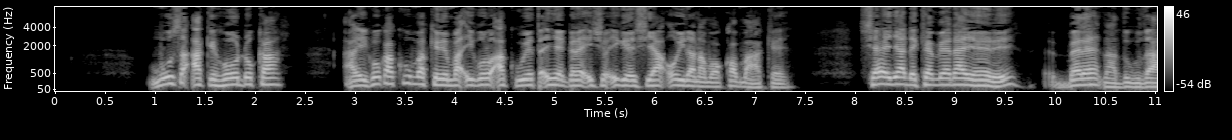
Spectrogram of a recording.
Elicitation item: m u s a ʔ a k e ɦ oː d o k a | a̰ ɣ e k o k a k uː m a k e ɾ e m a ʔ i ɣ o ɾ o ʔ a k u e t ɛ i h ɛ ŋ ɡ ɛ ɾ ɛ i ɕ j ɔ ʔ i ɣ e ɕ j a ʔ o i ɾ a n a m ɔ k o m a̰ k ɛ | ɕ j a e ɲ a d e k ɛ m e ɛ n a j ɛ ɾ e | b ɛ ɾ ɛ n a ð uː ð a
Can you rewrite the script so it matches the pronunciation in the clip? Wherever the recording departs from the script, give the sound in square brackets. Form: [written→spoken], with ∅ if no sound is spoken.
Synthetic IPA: m u s a ʔ a k e ɦ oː d o k a | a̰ ɣ e k o k a k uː m a k e ɾ e m a ʔ i ɣ o ɾ o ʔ a k u e t ɛ i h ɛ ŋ ɡ ɛ ɾ ɛ i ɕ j ɔ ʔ i ɣ e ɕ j a ʔ o i ɾ a n a m ɔ k [o→ɔ] m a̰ k ɛ | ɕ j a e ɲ a d e k ɛ m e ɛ n a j ɛ ɾ e | b ɛ ɾ ɛ n a ð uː ð a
